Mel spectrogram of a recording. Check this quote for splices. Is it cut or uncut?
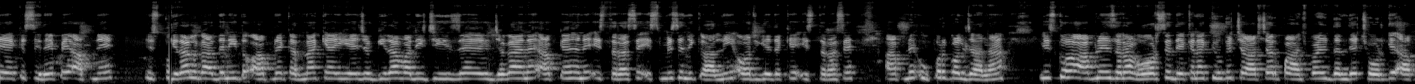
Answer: cut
